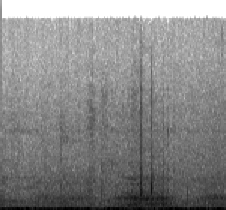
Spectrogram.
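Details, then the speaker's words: Suburban RV water heater on propane, trailer unused for a couple of years, tank possibly empty of water: after a short ignition delay with possible air in the line it lights with a blue flame and an even, steady roar, no popping. Normal burner operation. "there'll be a little delay it should try to ignite let's see what happens still may be some air in that line there we go we have blue flammage"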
